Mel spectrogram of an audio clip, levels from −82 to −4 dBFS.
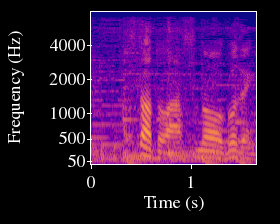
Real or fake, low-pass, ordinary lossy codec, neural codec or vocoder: real; 7.2 kHz; none; none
